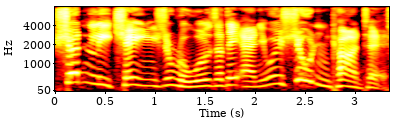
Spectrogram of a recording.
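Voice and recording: Intonation here is lively. The clip is reading aloud in a natural voice.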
